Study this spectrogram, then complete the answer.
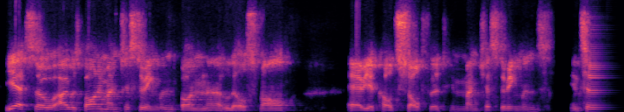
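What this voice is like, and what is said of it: British English accent. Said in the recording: “I picked up on your accent ... you're from the UK”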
